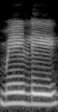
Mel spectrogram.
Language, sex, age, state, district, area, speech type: Tamil, female, 30-45, Tamil Nadu, Viluppuram, rural, read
